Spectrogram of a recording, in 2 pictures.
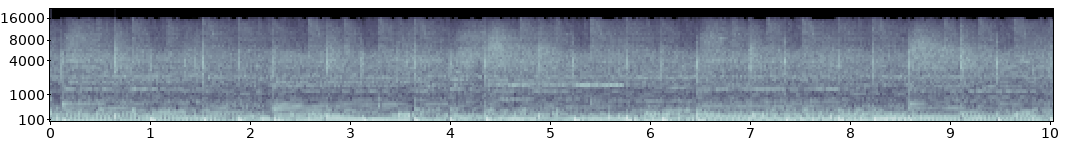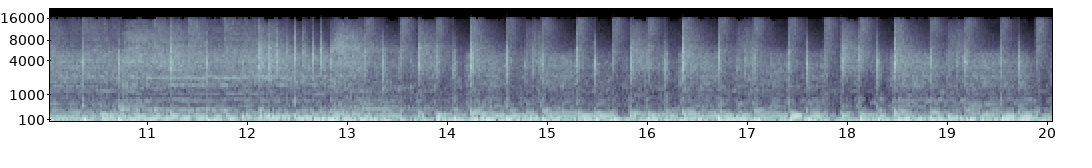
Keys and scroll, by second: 10.4 ctrl+-, 10.8 space.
